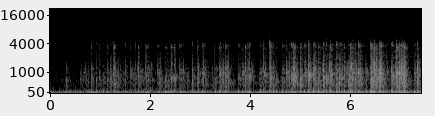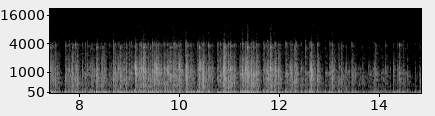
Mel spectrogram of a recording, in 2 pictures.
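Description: Hoofbeats of galloping horses on stony ground: a rapid clatter that starts faint, grows louder to a peak a little past the middle, then fades away.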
